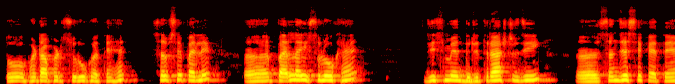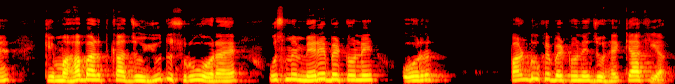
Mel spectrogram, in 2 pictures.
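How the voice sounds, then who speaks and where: A male Sanskrit teacher, reciting verses for children in a slow, measured chant. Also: high voice, darkish tone.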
